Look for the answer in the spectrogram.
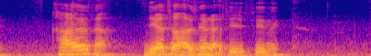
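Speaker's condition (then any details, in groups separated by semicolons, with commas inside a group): Cerebral palsy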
